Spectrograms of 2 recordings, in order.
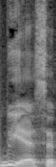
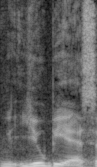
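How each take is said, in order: First: The letters are spelled out Italian-style. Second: The letters are spelled out American-style.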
